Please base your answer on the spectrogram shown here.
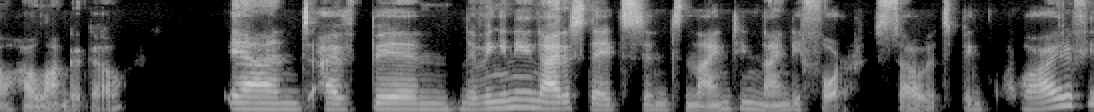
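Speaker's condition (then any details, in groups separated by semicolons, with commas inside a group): No condition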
